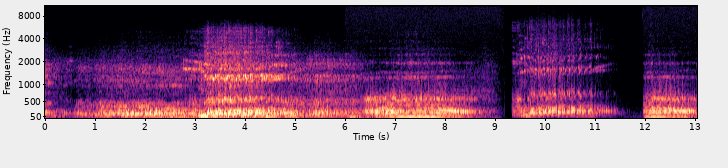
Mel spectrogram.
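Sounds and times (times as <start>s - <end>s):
crocodile bellowing: 2.8s - 8.8s, 9.4s - 13.0s.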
